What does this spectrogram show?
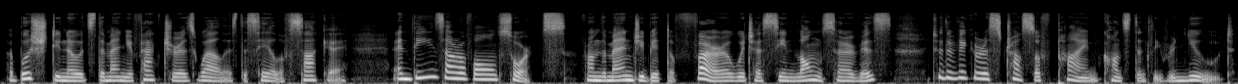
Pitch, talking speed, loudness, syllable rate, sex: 200 Hz, 180 wpm, -18 LUFS, 4.8 syllables/s, female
